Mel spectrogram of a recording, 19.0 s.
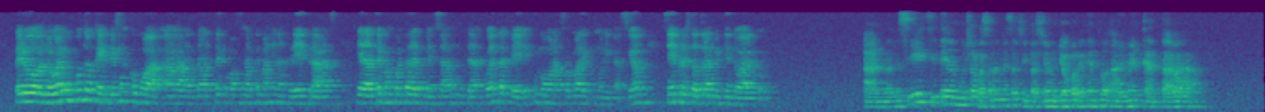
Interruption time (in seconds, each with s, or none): none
